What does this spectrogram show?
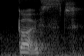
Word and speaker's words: ghost: or rare occasions it's not pronounced the h is silent so it's choir choir echo echo with a g ghost ghost and with an r rhythm or rhyme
